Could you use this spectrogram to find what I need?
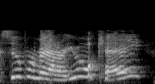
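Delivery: high, loud rescuer's shout; calling out. Acted. Helicopter crew calling to Superman, acted shout. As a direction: holler up in hammed-up concern. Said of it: "helicopters surround the area and just like".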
